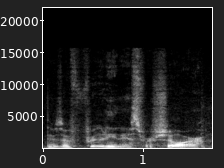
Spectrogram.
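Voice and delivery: talking around pipe stem; pipe in mouth. Real, not acted. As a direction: lips clenched on pipe. Seen 1: Pipe held in mouth by hand throughout the labelled words.

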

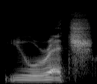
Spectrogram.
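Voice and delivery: put-on low, restrained threatening old man; menacing old fiend. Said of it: "cried he".

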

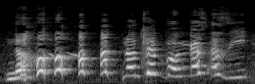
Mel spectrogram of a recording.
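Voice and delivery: high, drawn-out no through laughter; laughing protest. Real, not acted. Vlogger reacts to a viewer's name joke, laughing.

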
